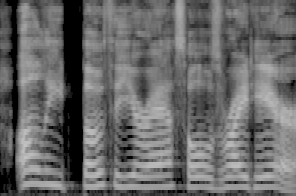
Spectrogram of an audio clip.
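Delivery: light, held-back mock holler. Retelling what a man in an alley screamed at passing girls: imitating a scream at full volume. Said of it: "he screamed at the top of his lungs".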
